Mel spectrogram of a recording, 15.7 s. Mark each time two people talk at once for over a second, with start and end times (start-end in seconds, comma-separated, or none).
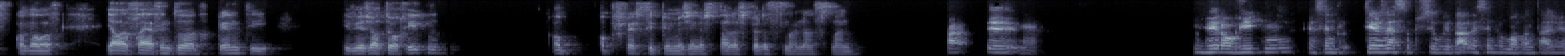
none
